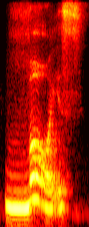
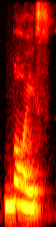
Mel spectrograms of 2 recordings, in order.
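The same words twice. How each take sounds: First: The first sound is a voiced fricative with friction. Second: The first sound is a lip stop without friction. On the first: The speaker calls it right. "I say voice" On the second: The speaker calls it wrong. "I do not say voice"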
